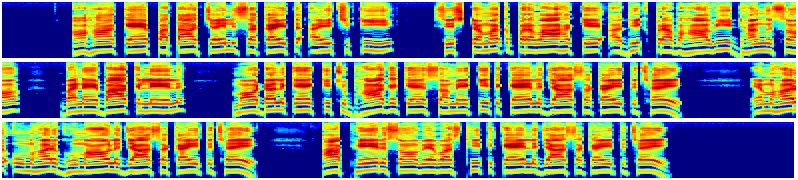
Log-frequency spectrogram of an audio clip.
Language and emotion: Maithili, neutral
